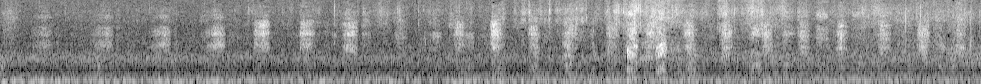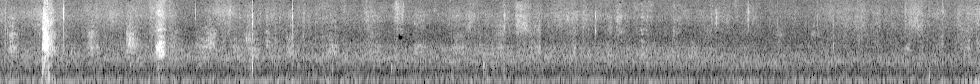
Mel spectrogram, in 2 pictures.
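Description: A dog giving a few short, sharp vocal sounds, the loudest about ten seconds in and another a second later, over a run of soft regular ticks about twice a second.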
